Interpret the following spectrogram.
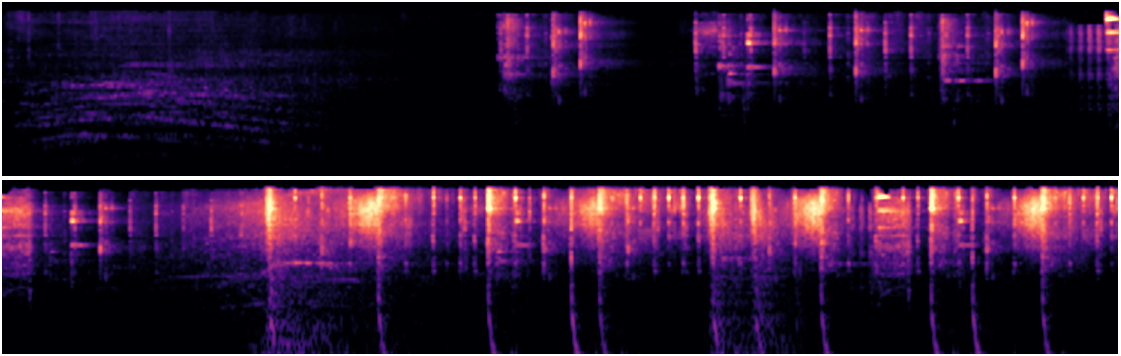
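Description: A person laughs briefly, then after a short pause sharp clicks and metallic taps start up sparsely. They build into loud electronic dance music with heavy bass beats from about eleven seconds in.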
